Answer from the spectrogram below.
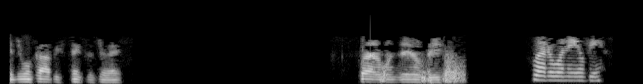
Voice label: Fire Dispatch; K8 - FDCOM 8 - South; C- Chandler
